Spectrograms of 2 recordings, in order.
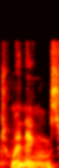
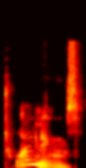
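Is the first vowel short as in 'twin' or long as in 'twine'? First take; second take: short; long. First: The first vowel is short, as in 'twin'. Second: The first vowel is long, as in 'twine'. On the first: This is how the speaker long believed the name was said. The speaker calls it wrong. "I thought this was called tw- uh, Twinnings for the longest time, but actually, no" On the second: This is how people in the UK say the name. The speaker calls it right. "When I got to the U K, they pronounce it Twinings"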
